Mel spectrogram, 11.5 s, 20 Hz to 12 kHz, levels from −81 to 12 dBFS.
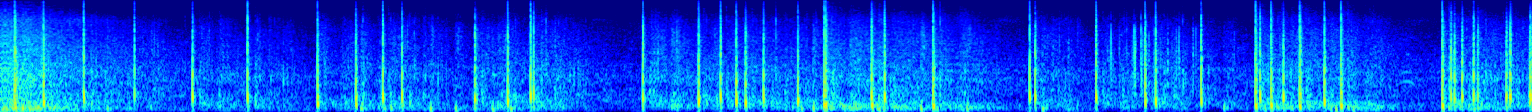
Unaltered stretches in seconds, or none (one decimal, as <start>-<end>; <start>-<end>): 1.0-1.7; 2.3-4.9; 7.5-11.5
